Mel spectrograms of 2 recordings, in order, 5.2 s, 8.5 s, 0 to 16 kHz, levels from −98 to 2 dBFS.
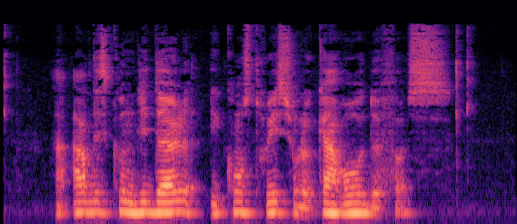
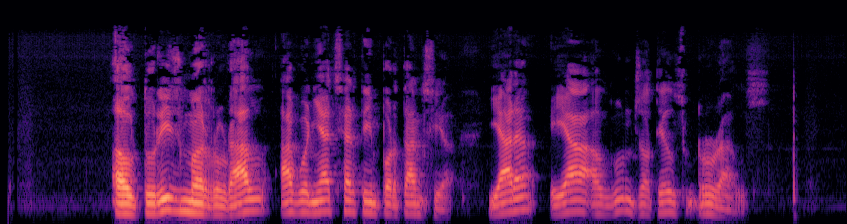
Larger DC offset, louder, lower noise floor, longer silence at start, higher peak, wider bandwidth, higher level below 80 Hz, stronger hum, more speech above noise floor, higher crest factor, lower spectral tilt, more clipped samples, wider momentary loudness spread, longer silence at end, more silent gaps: neither; first, -23 LUFS vs -28 LUFS; second, -60 dBFS vs -75 dBFS; second, 0.55 s vs 1.1 s; about the same, -4 dBFS vs -6 dBFS; about the same, 11.5 kHz vs 10.5 kHz; first, -60 dBFS vs -80 dBFS; neither; second, 37 dB vs 48 dB; about the same, 20 dB vs 24 dB; about the same, -5.5 dB/octave vs -5.5 dB/octave; neither; about the same, 15 LU vs 15 LU; second, 0.6 s vs 1.1 s; neither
